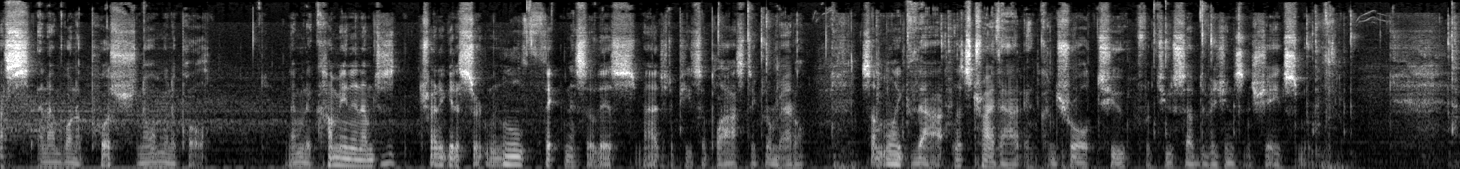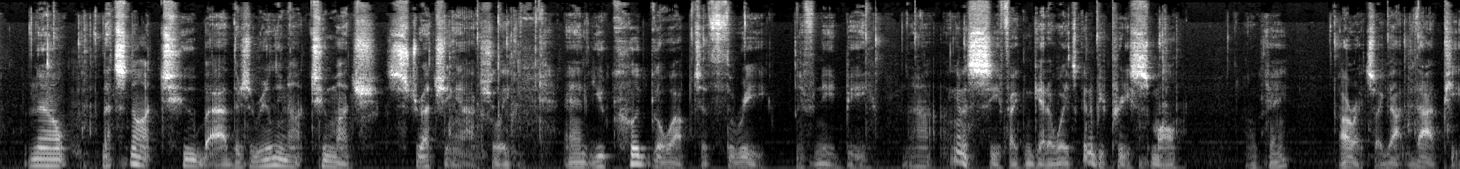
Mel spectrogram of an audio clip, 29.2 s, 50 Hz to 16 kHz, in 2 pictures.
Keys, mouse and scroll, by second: 8.4 alt+a, 8.8 Tab, 9.1 middle click, 10.6 ctrl+2, 12.4 middle click, 13.3 alt+a, 13.5 middle click, 14.7-15.1 scroll up 2, 15.1 shift+middle click, 15.5 middle click, 19.4 shift+middle click, 21.5 click, 23.2 click, 23.8 middle click, 24.5-26.0 scroll down 6, 25.6 middle click, 26.4 Tab, 26.4 alt+a, 26.4 middle click, 26.4-27.0 scroll down 1, 28.1-28.5 scroll down 3, 28.5 shift+middle click, 28.8 middle click.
